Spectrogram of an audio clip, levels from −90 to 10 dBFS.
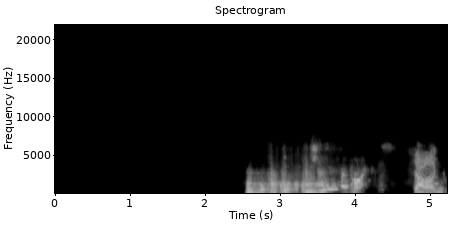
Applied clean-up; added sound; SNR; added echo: neural mask model Resemble Enhance denoiser.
